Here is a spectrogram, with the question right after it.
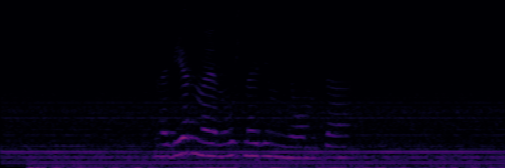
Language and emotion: Russian, neutral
